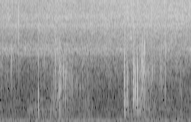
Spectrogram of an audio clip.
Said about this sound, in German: Während du durch die Reihen der Grabsteine gehst, hörst du das beruhigende Knirschen des Kiesels unter deinen Füßen.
